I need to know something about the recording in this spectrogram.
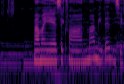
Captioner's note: Cantonese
